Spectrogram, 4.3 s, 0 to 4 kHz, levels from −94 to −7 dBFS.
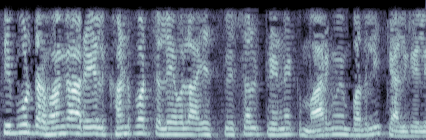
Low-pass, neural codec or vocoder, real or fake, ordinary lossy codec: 3.6 kHz; none; real; AAC, 24 kbps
